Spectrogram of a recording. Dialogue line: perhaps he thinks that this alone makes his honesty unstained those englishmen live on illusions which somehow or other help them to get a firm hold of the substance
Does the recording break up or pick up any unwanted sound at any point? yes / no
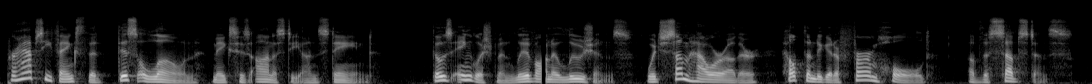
yes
